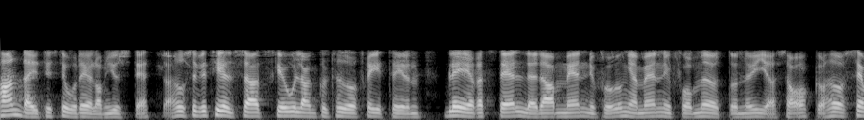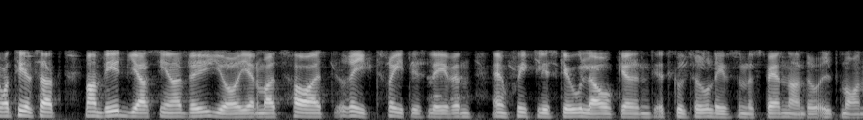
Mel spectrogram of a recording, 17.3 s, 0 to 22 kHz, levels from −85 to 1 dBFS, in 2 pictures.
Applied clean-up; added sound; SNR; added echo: neural mask model DeepFilterNet 3.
